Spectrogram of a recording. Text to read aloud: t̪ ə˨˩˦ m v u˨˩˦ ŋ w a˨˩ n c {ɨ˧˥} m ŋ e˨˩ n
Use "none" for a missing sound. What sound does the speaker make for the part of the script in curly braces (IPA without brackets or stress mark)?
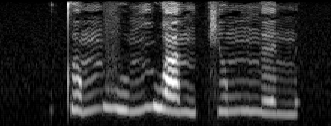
ɨ˧˥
